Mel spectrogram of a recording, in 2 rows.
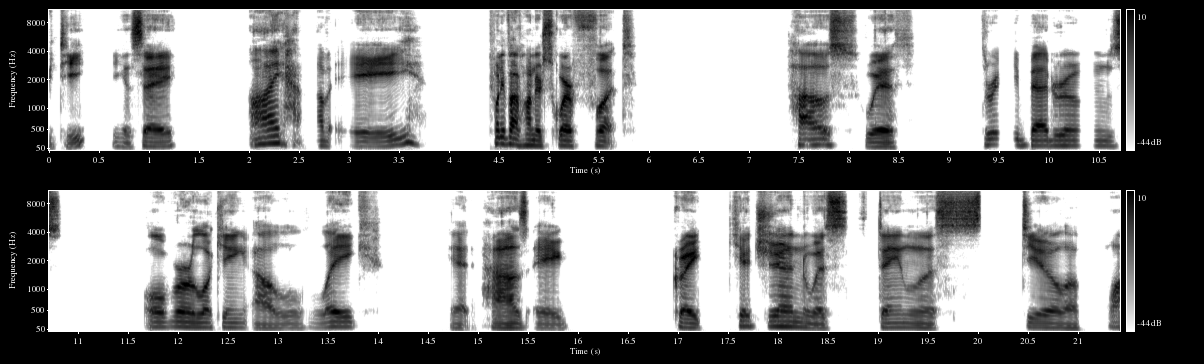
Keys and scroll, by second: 1.7-2.9 typing, 4.3-21.4 typing.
